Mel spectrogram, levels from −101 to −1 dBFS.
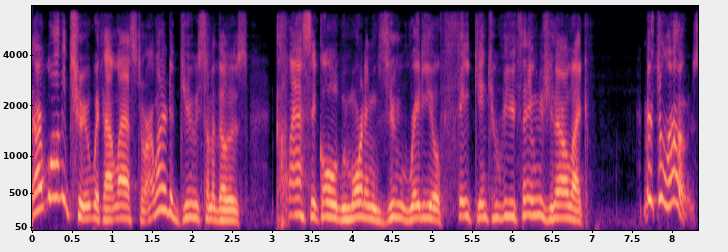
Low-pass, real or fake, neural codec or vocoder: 7.2 kHz; fake; codec, 24 kHz, 3 kbps, HILCodec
